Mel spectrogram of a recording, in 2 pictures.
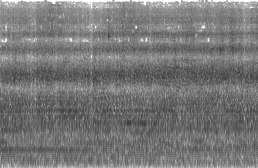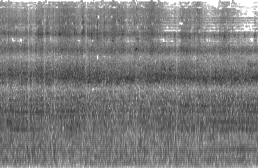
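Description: Motorboat under way: its engine running steadily, mixed with wind rushing over the microphone.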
